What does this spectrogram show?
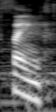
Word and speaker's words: think: Agora, o think, eu tenho que falar think, com esse TH. Pronúncia simples, vou ensinar rapidinho aqui pra vocês, ó. TH, língua aqui na ponta do dente, você não vai falar nada, você vai só assoprar, e não vale dar risada do teacher, ó.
